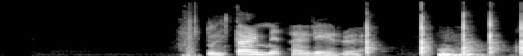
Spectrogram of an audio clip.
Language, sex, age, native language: Icelandic, female, 8, Icelandic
